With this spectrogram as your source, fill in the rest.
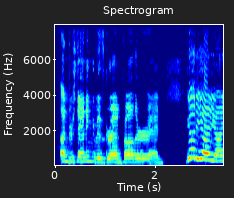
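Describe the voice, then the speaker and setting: A woman speaks at a moderate pace in an ordinary speaking voice with a fairly high pitch. Her intonation is lively. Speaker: TV show reaction youtuber. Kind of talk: casual video commentary.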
